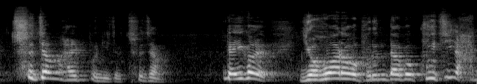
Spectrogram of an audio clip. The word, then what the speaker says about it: 여호와: 그래서 특별히 우리말 성경에는 그걸 이제 복원, 추정해서 여호와 하나님 이렇게 읽습니다. 근데 원래 여호와라고 하는 건 약간 영어식에서 번역된 편이거든요.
